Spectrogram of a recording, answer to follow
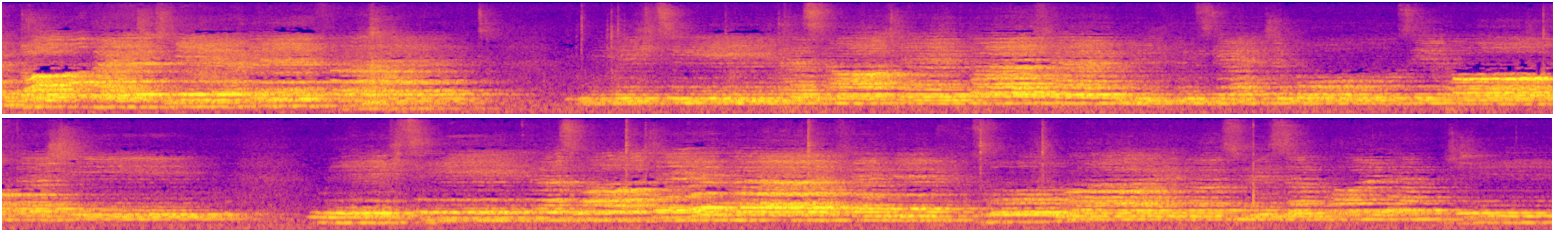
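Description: Small mixed choir of men's and women's voices singing a cappella in harmony. The chords are held in long phrases, with short breaks between phrases about five seconds in and again near eighteen seconds.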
